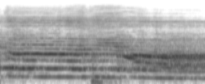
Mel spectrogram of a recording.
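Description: A voice holding long, high drawn-out notes, gliding slightly lower in the second half, with a dull thump about a second in.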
